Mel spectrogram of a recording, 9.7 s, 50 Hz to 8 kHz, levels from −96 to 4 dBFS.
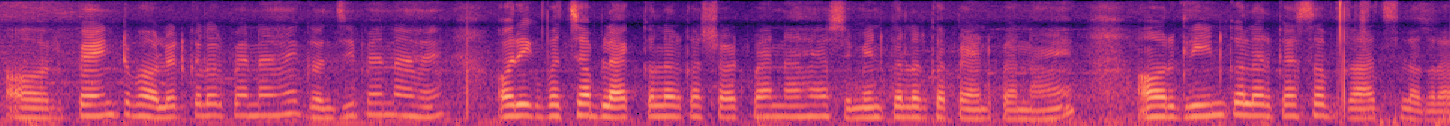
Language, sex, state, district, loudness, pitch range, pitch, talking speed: Hindi, female, Odisha, Sambalpur, -20 LUFS, 190-220 Hz, 205 Hz, 205 wpm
